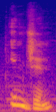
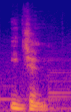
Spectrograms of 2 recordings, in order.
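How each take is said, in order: First: An n sound comes before the j. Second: No n sound comes before the j. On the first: The speaker calls it wrong. "not Injin, that's different. That's wrong" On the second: The speaker calls it right. "Ijin, not Injin"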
